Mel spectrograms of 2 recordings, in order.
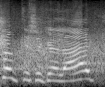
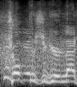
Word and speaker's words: Çok teşekkürler: Çok teşekkürler. Çok teşekkürler. Çok teşekkürler.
